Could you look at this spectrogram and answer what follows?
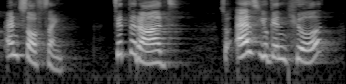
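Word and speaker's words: тетрадь: The next word we have is chitraj, chitraj, t, ye, t, r, a, d and soft sign, chitraj.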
